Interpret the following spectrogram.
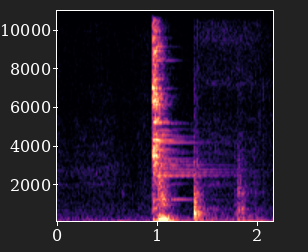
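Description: A sharp knock with a brief ringing tone about a second in, then two softer knocks: something hard being handled on a desk.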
